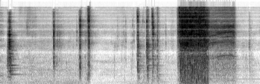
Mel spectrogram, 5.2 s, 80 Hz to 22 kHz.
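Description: A ratchet wrench working a 21 mm outer tie rod nut on a 2012 Ford Explorer, heard as a few short clusters of close metallic clicks, then a loud, harsh whirring burst lasting about a second before dying away.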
